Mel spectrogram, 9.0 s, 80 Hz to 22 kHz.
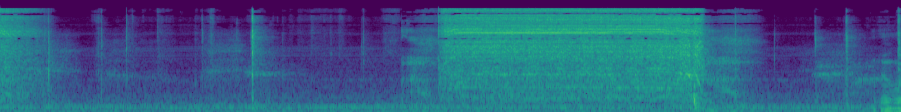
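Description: Screws being tightened on a Sprinter Aurega R26 electric bicycle with a 1000W kit: a single steady, motorized whirring burst of about two and a half seconds, close and loud, framed by quieter handling clicks.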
